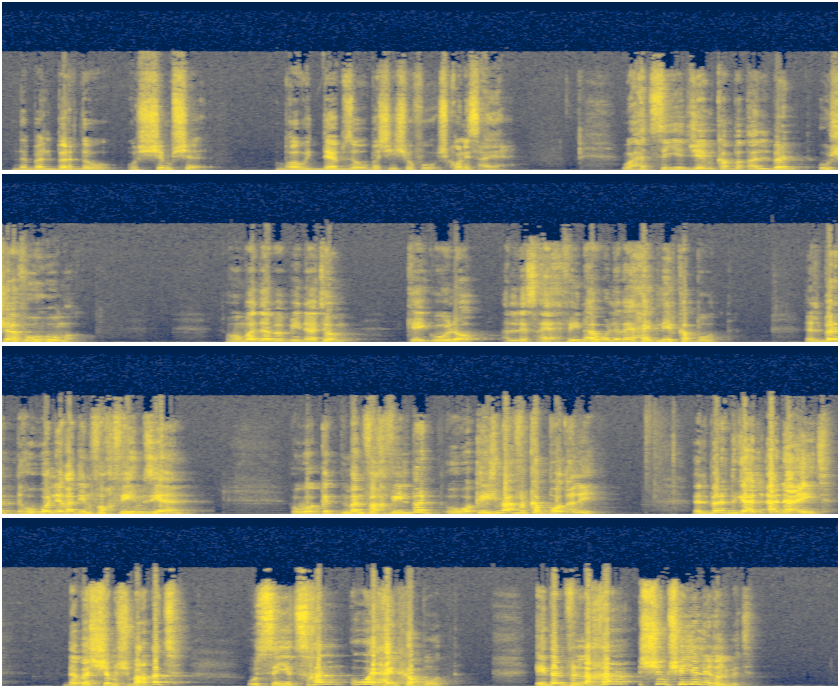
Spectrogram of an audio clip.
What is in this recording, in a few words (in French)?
arabe marocain Oulad Ziane; مداكرة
